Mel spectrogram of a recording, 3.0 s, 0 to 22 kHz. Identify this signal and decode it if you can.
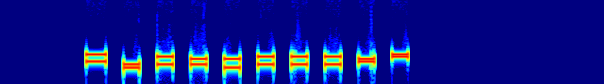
Multi-frequency trunk signalling (R1, as on North American trunks), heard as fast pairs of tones, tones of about 80 ms. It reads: KP 18548886 ST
